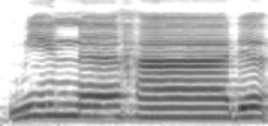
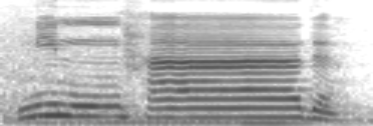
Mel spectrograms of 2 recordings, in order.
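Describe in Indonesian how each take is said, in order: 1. Bunyi n dipantulkan dengan lepasan kecil. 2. Bunyi n jelas dan mengalir ke h.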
